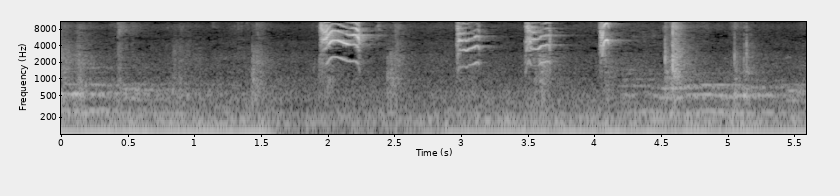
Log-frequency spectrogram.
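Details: Common iora (konin) song used as a lure to make caged birds sing. A few sharp, high chirps and short whistled phrases are spaced about half a second apart over a steady low hum.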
